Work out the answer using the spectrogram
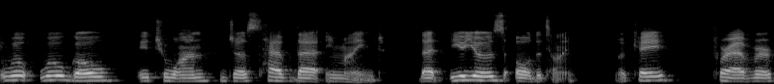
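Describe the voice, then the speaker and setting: A woman's voice: low-pitched, a little mellow. Patient Brazilian woman teaching English. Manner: patient, explains slowly, checks in with frequent "okay?". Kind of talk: online class teaching English in Portuguese.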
